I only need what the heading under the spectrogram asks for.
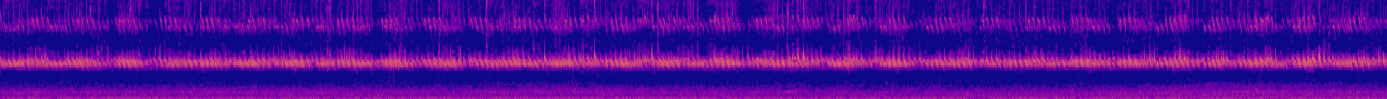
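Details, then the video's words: Crickets in chorus during a stormy summer evening, unbroken high pulsed chirping lasting the whole stretch, slightly uneven in loudness, with a faint steady low hum behind. "CHANT GRILLONS"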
